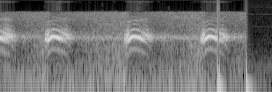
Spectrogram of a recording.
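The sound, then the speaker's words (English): A crow cawing: a few harsh, nasal caws at an even, unhurried pace, each clear and fairly loud, with quiet gaps between. “Do you know that one? That's a crow.”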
